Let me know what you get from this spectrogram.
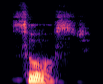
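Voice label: "sauced", Australian English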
